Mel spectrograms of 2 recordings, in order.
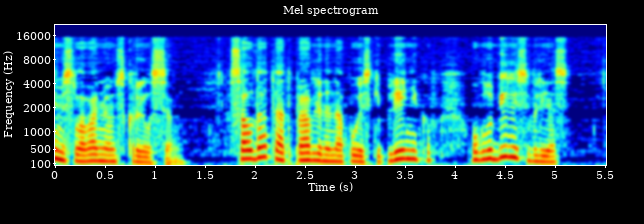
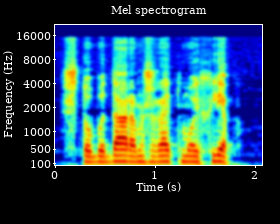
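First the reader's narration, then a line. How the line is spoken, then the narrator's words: Snapping retort. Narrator (Russian): огрызнулся Морган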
